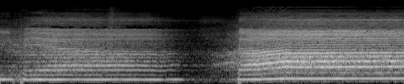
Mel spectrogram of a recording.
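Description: Burmese Buddhist devotional chanting in long held notes at a steady pitch: one drawn-out phrase, a short breath-gap about two seconds in, then the next phrase rising in and held.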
